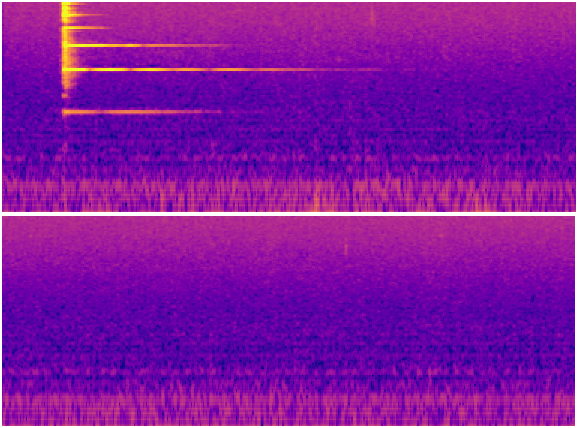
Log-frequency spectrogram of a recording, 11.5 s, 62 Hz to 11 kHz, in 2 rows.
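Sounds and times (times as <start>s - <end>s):
single bell struck and ringing: 0.6s - 3.0s.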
